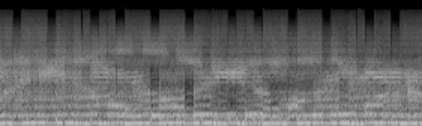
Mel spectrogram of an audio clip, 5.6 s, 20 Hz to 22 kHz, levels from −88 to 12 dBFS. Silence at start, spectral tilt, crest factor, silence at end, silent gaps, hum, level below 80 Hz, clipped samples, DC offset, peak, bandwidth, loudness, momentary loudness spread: 0 s; -5.5 dB/octave; 12 dB; 0 s; none; none; -42 dBFS; under 0.1%; under 0.1%; -6 dBFS; 14 kHz; -18 LUFS; 1 LU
